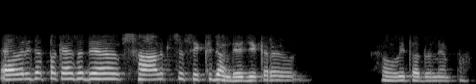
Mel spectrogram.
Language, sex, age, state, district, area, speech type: Punjabi, male, 18-30, Punjab, Muktsar, urban, conversation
